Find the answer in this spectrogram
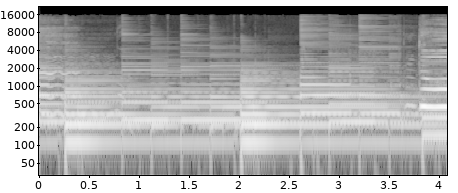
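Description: Acoustic guitar playing a slow lullaby: plucked notes ring over a low bass note struck about every two seconds. A woman's singing voice comes back in near the end.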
